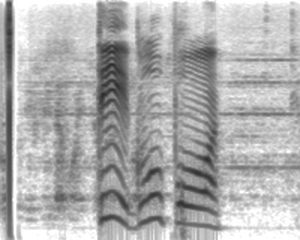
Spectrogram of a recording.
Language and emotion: Russian, angry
